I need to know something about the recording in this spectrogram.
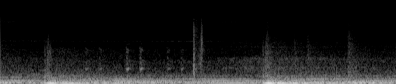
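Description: A soft menu click sounds once.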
